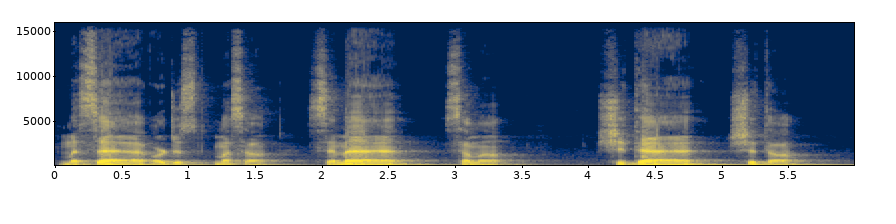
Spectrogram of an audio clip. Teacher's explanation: not only that the final vowel is shortened because the hamza is removed, but then because of that, the stress shifts to the first syllable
